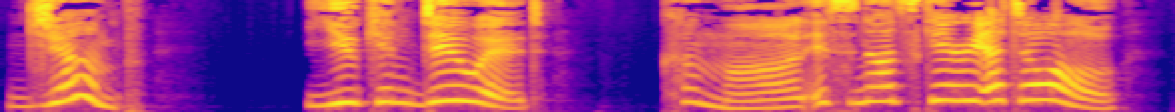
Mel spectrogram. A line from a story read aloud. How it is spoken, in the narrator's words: shouts and words of support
